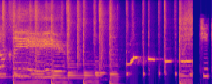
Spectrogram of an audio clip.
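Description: Bright melodic whistling in a children's nursery rhyme song, following sung and instrumental notes, a few clear whistled tones near and loud, ending in short bursts.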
